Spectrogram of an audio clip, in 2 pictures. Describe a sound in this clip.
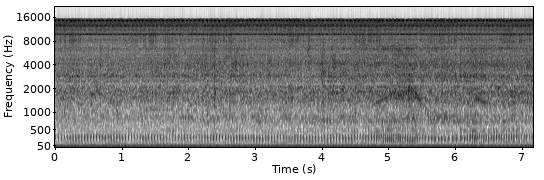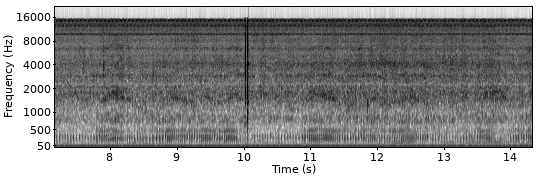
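Tyres splash through mud and puddles.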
